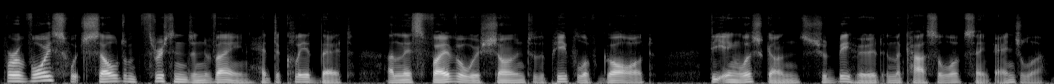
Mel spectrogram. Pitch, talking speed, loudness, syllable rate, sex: 100 Hz, 180 wpm, -21 LUFS, 4.8 syllables/s, male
